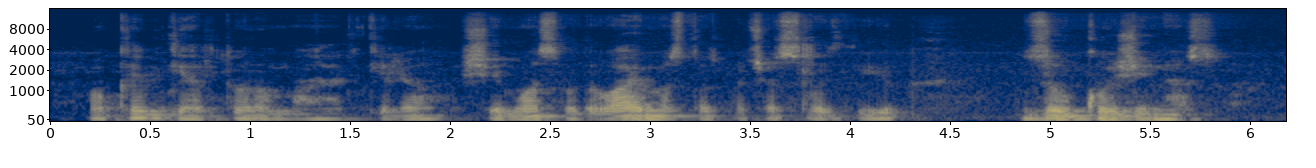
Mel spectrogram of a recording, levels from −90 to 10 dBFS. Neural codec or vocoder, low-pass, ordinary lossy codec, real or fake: vocoder, 44.1 kHz, 128 mel bands every 256 samples, BigVGAN v2; 14.4 kHz; AAC, 96 kbps; fake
